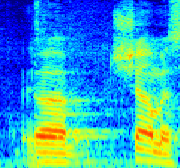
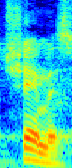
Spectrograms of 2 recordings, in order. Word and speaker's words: Shamus: Another movie, Shamus, is that it? Shamus, if you're Jewish. Seamus is the correct pronunciation.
